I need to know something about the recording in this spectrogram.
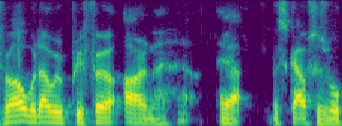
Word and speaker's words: Arne: I've heard an Anie Anna how do you pronounce it correctly I've heard Arie as well a few times when I played Celtic Brandon Rogers he he a few times called me Arie uh I listen to that name but we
